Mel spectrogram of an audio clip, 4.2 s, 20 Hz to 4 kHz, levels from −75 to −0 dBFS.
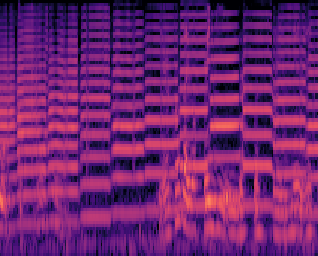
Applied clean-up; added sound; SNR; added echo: none; Trumpet; -4 dB; none.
